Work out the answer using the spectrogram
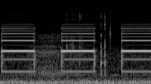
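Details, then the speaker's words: Crash-damaged Audi A4 S Line under rebuild, ignition on after clearing fault codes with airbag light still lit: three identical high beeps repeating about every 0.6 seconds, a dash warning chime that keeps cycling. "that noise is going to drive me insane"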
